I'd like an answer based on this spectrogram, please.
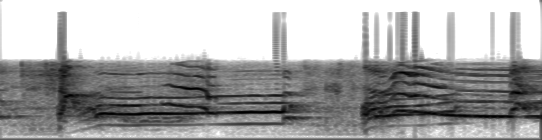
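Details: Two Basenjis howl together in a duet of drawn-out, wavering, yodel-like notes.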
